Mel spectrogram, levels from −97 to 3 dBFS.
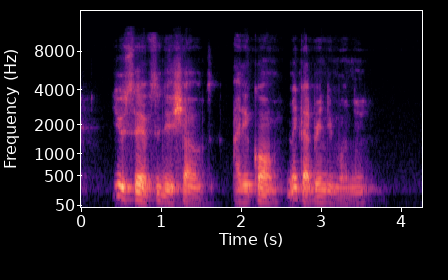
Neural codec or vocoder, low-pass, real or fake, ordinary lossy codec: none; 10.8 kHz; real; Opus, 24 kbps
